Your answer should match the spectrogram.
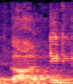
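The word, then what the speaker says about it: guarded: अगर इसमें ईडी जोड़ दे तो क्या उसका प्रोनाउंसिएशन एड होगा, नहीं नहीं मेरे भाई, एड नहीं होगा, इसका प्रोनाउंसिएशन ईड होगा।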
